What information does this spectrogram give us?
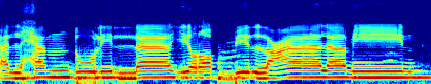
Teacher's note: Jadi yang tebal rnya saja yang lainnya tipis jadi enggak yang lainnya enggak boleh tebal alhamdulillahiabbil alam sekarang ini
